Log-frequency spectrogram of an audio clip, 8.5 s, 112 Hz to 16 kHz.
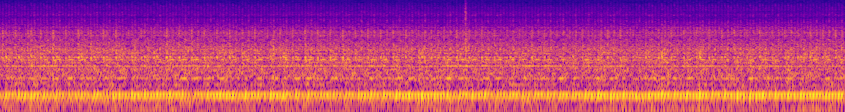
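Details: VW Polo sedan cold start at about 0.5 °C after sitting 13 hours: light, fairly regular tapping, about two or three a second, over the steady idle; engine knock.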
